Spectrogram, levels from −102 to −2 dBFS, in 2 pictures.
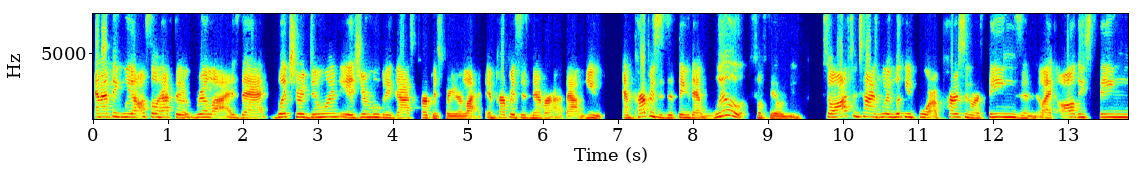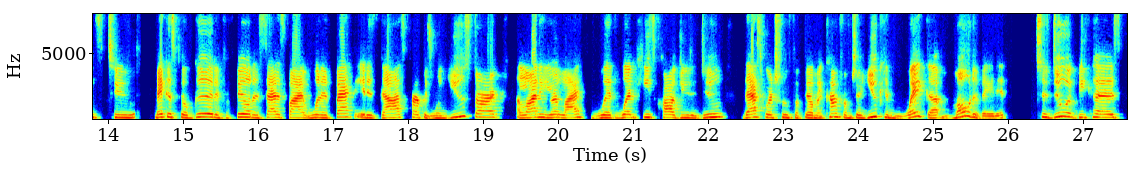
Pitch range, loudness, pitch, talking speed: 200-245 Hz, -17 LUFS, 225 Hz, 205 wpm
